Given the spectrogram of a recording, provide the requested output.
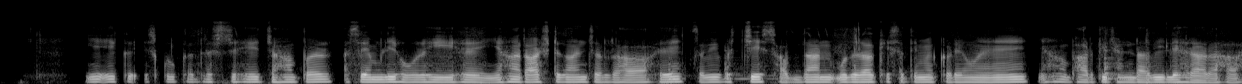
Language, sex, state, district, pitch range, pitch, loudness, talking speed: Hindi, male, Bihar, Madhepura, 110-115 Hz, 110 Hz, -23 LUFS, 170 wpm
